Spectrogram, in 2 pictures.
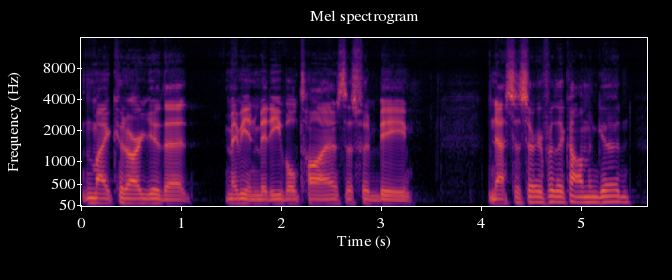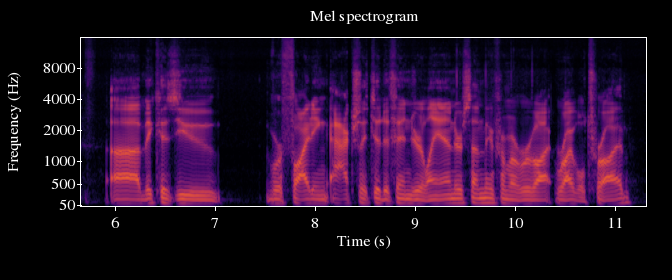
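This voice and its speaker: A man's voice: low voice, steady tone, normal speed, smooth, no room sound, lo-fi sound. A man giving casual, conversational political commentary as a podcast guest, explaining his opinions informally.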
